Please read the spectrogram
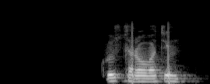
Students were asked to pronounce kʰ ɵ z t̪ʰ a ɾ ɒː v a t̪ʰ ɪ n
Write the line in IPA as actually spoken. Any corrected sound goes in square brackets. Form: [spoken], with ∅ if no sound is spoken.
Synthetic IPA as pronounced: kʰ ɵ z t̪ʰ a ɾ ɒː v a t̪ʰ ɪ [ŋ]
